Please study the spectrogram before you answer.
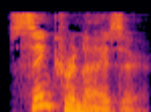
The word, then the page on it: synchronizer: British English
